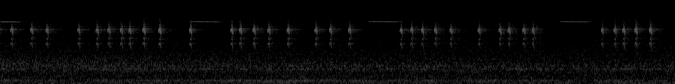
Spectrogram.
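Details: Eurasian wren on 27 July 2014, bringing food to its young, gives rapid clusters of hard, high clicking ticks, tightly grouped in runs of two to five. Thin grasshopper hisses come and go higher up.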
